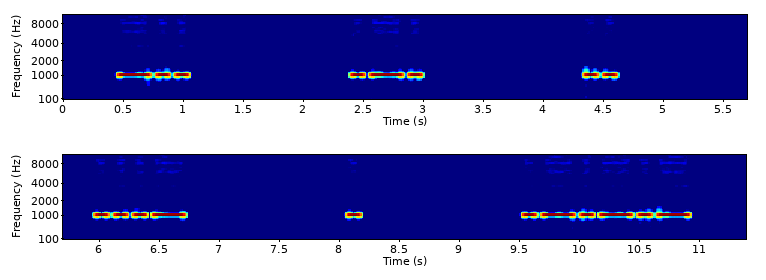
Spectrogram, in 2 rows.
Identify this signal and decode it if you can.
Morse code, heard as a keyed tone, about 15 wpm, spaced as for 5 wpm, 1000 Hz. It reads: DRIVE.
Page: New quotes every day in morse code at 5 Words per minute.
